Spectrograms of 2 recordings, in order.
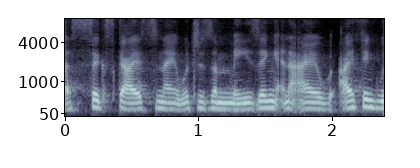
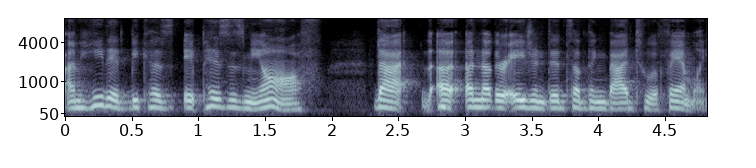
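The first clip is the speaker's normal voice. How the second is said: usual speaking voice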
